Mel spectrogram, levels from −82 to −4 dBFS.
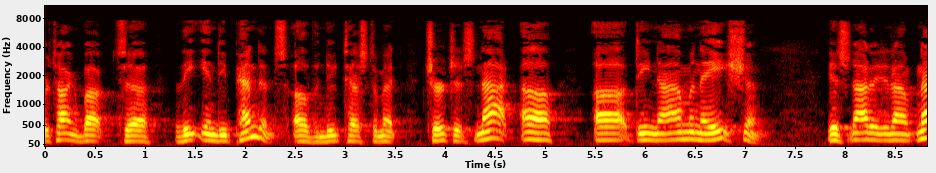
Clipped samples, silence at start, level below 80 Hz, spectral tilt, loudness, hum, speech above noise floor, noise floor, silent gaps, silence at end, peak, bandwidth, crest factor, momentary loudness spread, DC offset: under 0.1%; 0 s; -66 dBFS; -6 dB/octave; -26 LUFS; none; 33 dB; -58 dBFS; none; 0 s; -10 dBFS; 8 kHz; 18 dB; 7 LU; under 0.1%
